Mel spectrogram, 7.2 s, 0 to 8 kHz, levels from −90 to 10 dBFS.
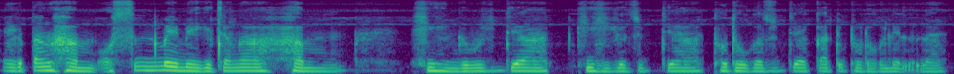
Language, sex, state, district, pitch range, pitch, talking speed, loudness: Wancho, male, Arunachal Pradesh, Longding, 125-140 Hz, 135 Hz, 245 wpm, -20 LUFS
